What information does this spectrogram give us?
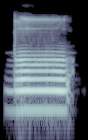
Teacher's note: واو مدہ ہے اس لیے ہم اس کو ایک الف کے برابر کھینچیں گے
